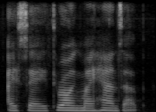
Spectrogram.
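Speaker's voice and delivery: usual speaking voice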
